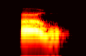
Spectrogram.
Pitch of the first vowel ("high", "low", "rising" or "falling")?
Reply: rising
